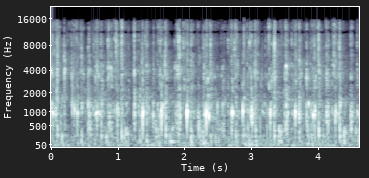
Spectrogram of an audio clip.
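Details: Nomyen the Pit Bull eats raw beef shank steak, green tripe, chicken feet and quail egg; rapid moist chomping and squelching in an uneven rhythm, with crisp clicks of teeth.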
